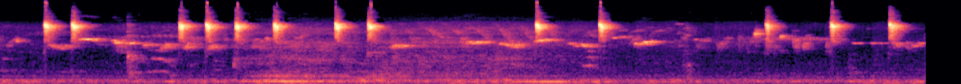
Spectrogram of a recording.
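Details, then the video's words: Caged chestnut-capped laughingthrush, called kemade jawa, in mental training: sharp high chirps repeated in irregular bursts, with softer warbled phrases between them and a low hum underneath. "KEMADE JAWA GACOR"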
